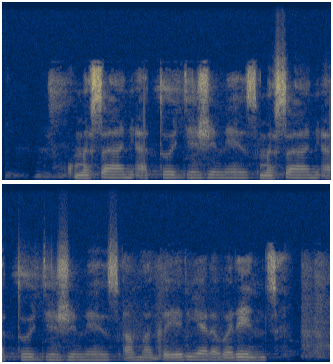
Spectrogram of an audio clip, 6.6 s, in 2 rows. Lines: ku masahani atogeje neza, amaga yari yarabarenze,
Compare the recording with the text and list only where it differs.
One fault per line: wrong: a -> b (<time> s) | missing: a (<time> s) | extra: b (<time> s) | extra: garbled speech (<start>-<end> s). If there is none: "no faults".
extra: masahani atogeje neza (2.6 s)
